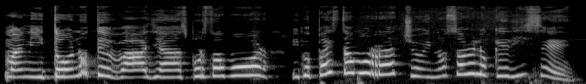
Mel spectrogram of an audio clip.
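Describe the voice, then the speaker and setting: A woman voicing a sweet young sister in a radio drama. Her very high voice is gentle and pleading. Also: measured pace.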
